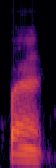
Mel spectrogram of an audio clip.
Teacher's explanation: for the F, it's between your lip and your teeth, right? Your teeth and your lip make contact for the fan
